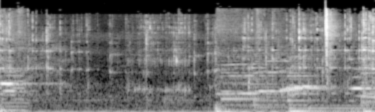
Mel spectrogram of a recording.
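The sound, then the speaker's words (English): Drinking glasses of a cocktail made with Brazilian rum, limes and sugar clink once in a bright toast near the end, after a stretch of soft liquid sloshing and light clattering of glassware. “So let's test it out. Okay. Ooh, cheers”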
